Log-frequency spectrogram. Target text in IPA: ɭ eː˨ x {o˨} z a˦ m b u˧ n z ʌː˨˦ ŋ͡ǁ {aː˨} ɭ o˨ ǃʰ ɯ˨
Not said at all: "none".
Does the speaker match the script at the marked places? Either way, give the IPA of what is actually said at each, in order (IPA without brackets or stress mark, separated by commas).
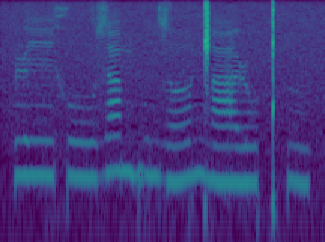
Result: oː˨, aː˨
